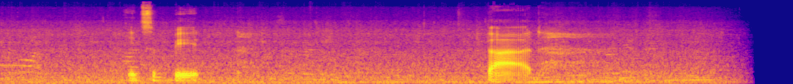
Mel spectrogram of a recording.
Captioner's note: breathes out audibly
